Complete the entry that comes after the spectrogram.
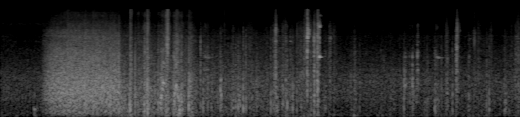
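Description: Rain: a loud, even hiss for about a second, then scattered sharp drops and taps that grow quieter from about four seconds in.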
